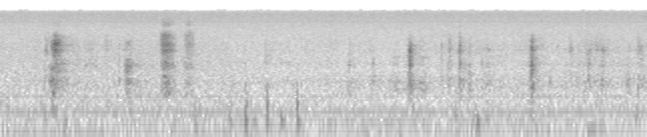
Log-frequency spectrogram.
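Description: A young woman sobs and gasps nearby.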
